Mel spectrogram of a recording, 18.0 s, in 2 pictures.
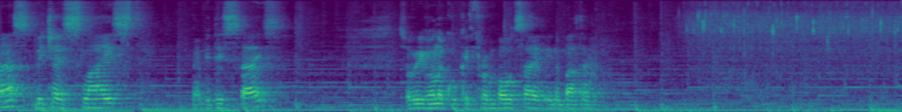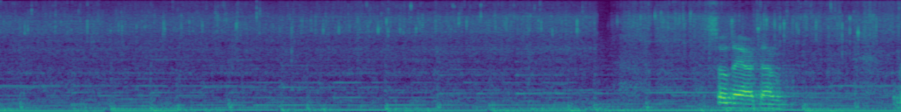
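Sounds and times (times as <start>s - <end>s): banana slices sizzling in butter: 6.8s - 18.0s.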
